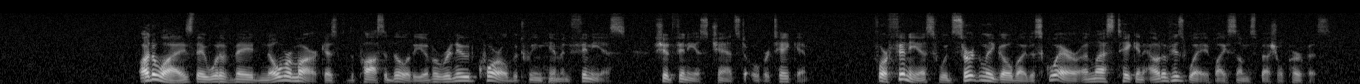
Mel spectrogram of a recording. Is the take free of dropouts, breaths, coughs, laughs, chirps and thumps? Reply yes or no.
yes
